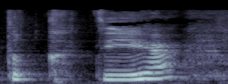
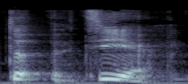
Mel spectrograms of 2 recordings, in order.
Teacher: in the Lebanese dialect, most of the times, unless you're from the Druze community, we don't pronounce the q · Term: like a hamza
